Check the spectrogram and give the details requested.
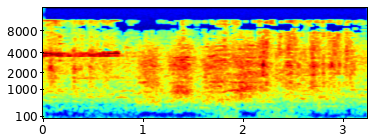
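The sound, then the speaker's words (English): A large Gallatin football crowd cheers and roars steadily, urging their team to a big defensive stop against Cookeville late in the second quarter, a dense wash of many voices that swells and dips in waves without a break, with no announcer speaking over it. “And the Gallatin crowd is getting fired up here, trying to cheer their team on to get a big stop.”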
